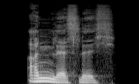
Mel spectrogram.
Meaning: on the occasion of
- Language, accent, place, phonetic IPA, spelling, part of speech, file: German, Germany, Berlin, [ˈanˌlɛslɪç], anlässlich, preposition, De-anlässlich.ogg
